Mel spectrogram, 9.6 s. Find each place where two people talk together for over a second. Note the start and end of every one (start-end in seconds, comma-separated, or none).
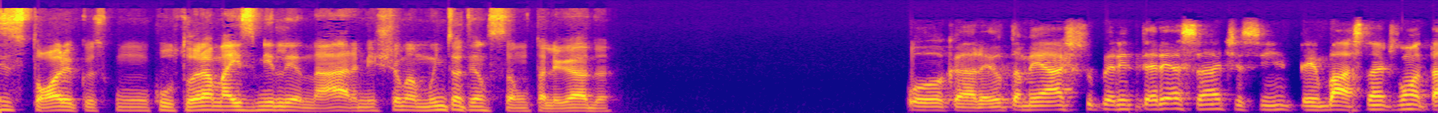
none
